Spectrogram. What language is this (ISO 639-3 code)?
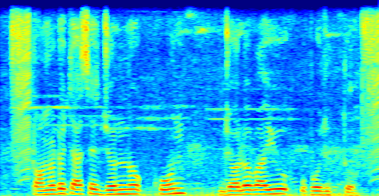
ben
